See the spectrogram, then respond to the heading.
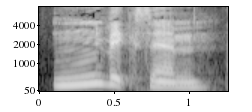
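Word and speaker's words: NXIVM: How do you pronounce it? – And then they're all, and then Miranda's like, Nvixim. She, like, knows the correct pronunciation.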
